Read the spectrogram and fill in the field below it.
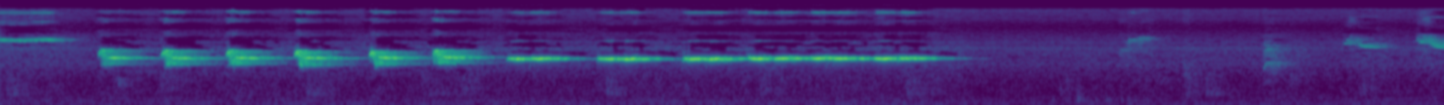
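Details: Afghan bulbul calling: six strong, evenly spaced slurred notes followed by a long, level trilled whistle lasting several seconds, then quiet with a few faint high squeaks.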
